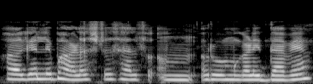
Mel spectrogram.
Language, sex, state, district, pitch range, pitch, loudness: Kannada, female, Karnataka, Bidar, 215-235 Hz, 220 Hz, -14 LUFS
